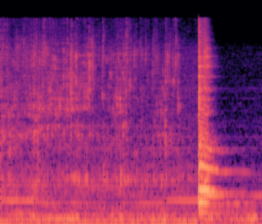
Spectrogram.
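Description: Water poured into a container for bread dough, a steady continuous trickle that ends in a sharp splash or clunk near the end, close and fairly loud with no talk.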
